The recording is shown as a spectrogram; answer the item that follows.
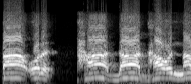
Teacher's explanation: जब हम ता और था, दा, धा और ना बोलेंगे तो जो हमारी जीवा होगी वो किसको छूती हुई जाएगी? दांतों को छुएगी। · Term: दंतोष्ठ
